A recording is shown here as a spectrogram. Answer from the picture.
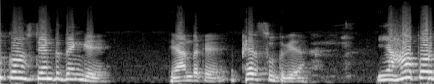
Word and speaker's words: rho: रखेंगे रो, क्या है, रो है, रो, इसको क्या पढ़ते हैं, रो, इसका स्पेलिंग होता है RHO, रहो नहीं, रो, क्या, रो, L अपॉन A,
